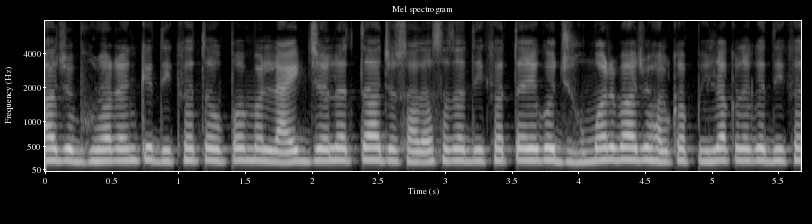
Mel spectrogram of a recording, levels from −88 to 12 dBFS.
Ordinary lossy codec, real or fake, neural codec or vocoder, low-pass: none; real; none; none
